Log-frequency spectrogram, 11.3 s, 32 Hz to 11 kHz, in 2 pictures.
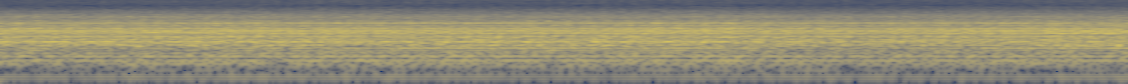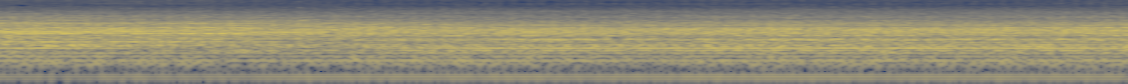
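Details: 2003 Toyota Camry, about 200k miles, after a shredded belt was replaced but not the tensioner: a loud, uneven top-end tapping at different idles. Owner suspected lifters and camshaft; later found a snapped camshaft and a bad timing idler, and the engine was replaced.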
